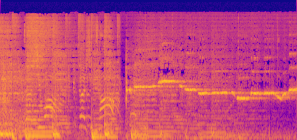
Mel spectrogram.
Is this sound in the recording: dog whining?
no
